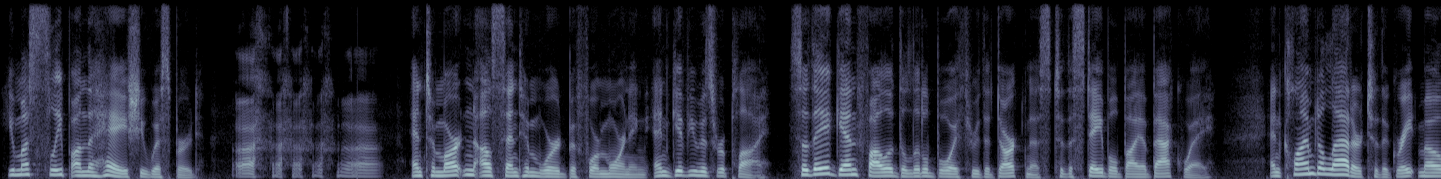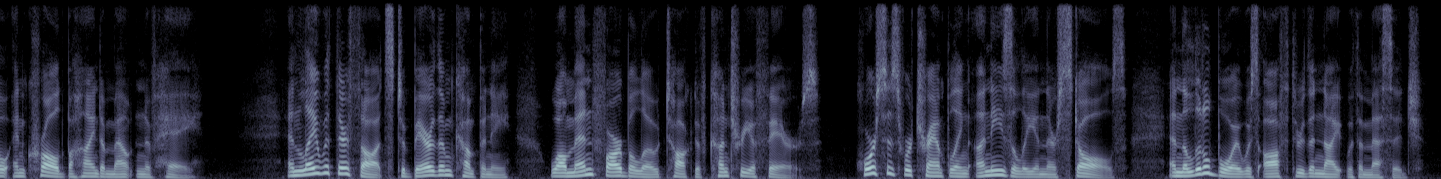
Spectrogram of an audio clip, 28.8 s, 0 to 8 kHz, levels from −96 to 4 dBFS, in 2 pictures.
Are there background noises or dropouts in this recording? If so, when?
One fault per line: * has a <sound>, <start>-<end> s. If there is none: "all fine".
* has a laugh, 2.3-3.9 s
